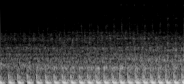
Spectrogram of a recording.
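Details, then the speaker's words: 2006 Baja 90 90cc automatic ATV, single cylinder: the idle screw is turned clockwise, raising the RPM. Quick, even putter idling too high. Idle speed set too high. "right now we have the engine idles at a pretty high rate of this this screw right here"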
